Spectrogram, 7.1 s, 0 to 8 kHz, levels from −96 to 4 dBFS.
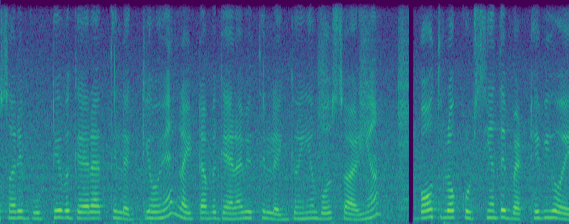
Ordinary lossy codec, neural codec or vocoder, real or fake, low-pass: none; none; real; none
